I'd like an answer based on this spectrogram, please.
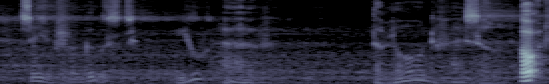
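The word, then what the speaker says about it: Lordvessel: ghost you have the Lord vessel why does everyone say it like that it's Lord vessel not Lord vessel the Four Kings whom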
